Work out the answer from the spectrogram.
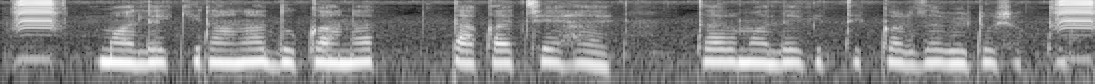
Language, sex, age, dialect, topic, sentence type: Marathi, female, 18-24, Varhadi, banking, question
